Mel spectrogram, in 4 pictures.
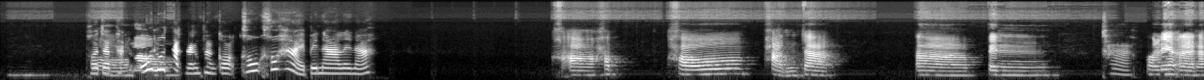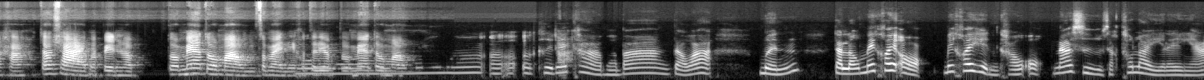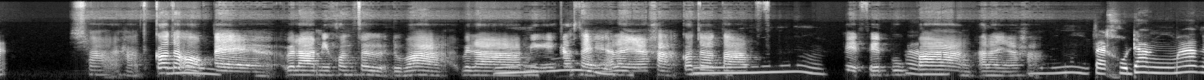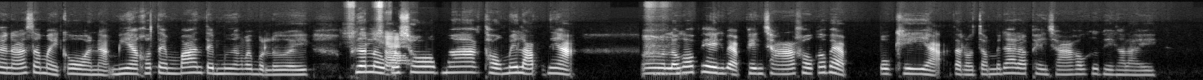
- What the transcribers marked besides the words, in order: mechanical hum; "พันกร" said as "พังกอง"; drawn out: "อ๋อ"; distorted speech; drawn out: "อืม อืม"; other background noise; chuckle
- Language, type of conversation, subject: Thai, unstructured, เพลงที่คุณฟังบ่อยๆ ช่วยเปลี่ยนอารมณ์และความรู้สึกของคุณอย่างไรบ้าง?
